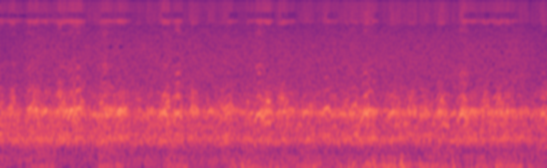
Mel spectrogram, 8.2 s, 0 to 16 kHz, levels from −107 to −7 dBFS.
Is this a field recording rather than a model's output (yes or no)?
yes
